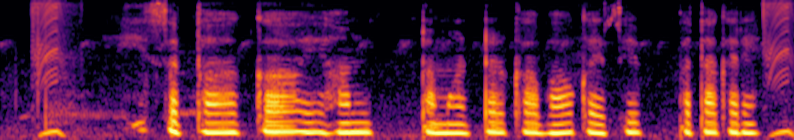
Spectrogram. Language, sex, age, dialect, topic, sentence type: Hindi, female, 18-24, Awadhi Bundeli, agriculture, question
